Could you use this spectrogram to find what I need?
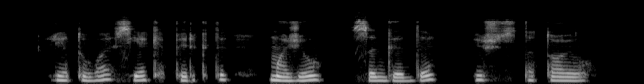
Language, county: Lithuanian, Kaunas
